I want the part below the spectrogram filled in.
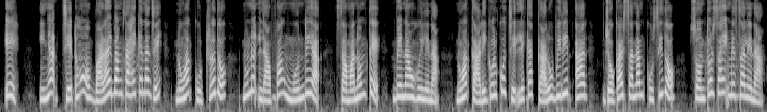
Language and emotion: Santali, surprised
